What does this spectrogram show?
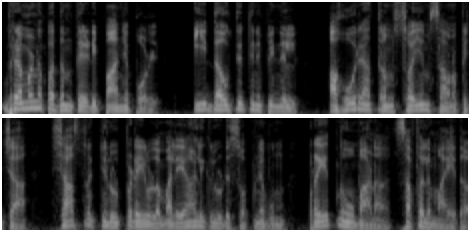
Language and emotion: Malayalam, neutral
